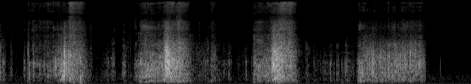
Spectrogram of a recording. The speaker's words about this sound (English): I have not had a chance to test this, so I hope that the sound of snow crunching under my feet is not too overbearing.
